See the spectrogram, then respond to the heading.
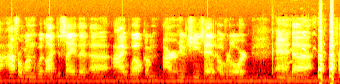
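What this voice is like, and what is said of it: Usual voice. Nothing is said of it.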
